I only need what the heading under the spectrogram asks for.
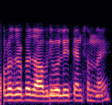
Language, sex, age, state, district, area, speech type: Assamese, male, 18-30, Assam, Darrang, rural, conversation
